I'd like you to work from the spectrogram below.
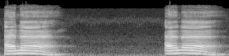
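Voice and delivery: normal talking voice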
